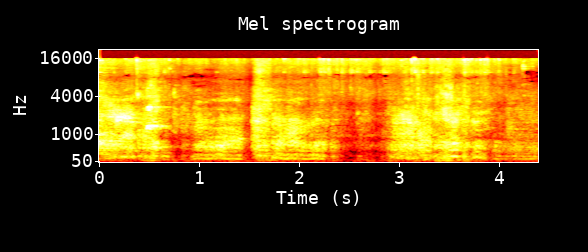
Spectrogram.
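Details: Jindo dogs playing in Korea's countryside let out rumbling play growls and breathy snorts in two swelling bursts, with a faint human voice in the background.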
